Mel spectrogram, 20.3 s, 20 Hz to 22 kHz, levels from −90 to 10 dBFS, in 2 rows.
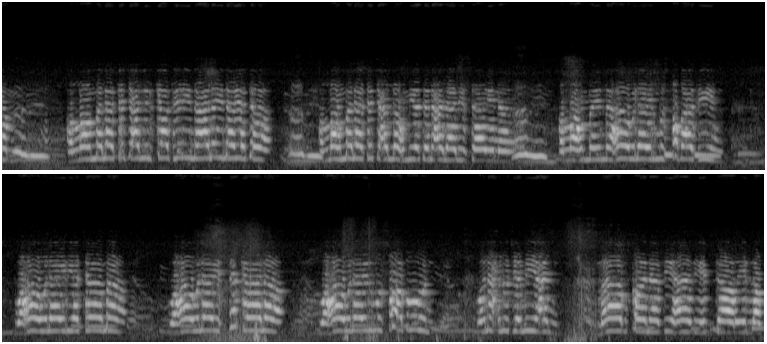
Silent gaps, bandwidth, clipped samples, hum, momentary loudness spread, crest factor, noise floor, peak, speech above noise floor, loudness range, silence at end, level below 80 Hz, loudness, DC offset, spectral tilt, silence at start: none; over 20 kHz; under 0.1%; none; 10 LU; 18 dB; -52 dBFS; -8 dBFS; 27 dB; 2 LU; 0 s; -62 dBFS; -25 LUFS; under 0.1%; -7 dB/octave; 0 s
